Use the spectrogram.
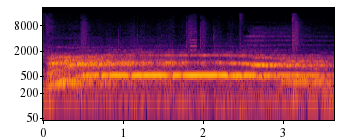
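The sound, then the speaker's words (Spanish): A voice imitates a wolf howl, one long sustained wavering tone held steady for several seconds, loud and alone with no talking. “Me dicen el lobo.”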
